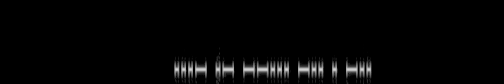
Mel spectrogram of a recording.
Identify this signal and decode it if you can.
Morse code, heard as a keyed tone, about 36 wpm, 690 Hz. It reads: VA7DED
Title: DXCC-100 Call Signs - 6 Characters - 35wpm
